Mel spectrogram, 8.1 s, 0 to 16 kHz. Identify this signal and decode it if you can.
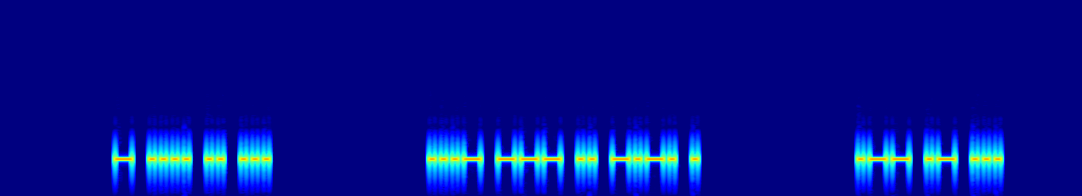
Morse code, heard as a keyed tone, about 28 wpm, 700 Hz. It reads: THIS VOICE WAS
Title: 4x Word-Spacing - Sentences from Top 500 Words - 28wpm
